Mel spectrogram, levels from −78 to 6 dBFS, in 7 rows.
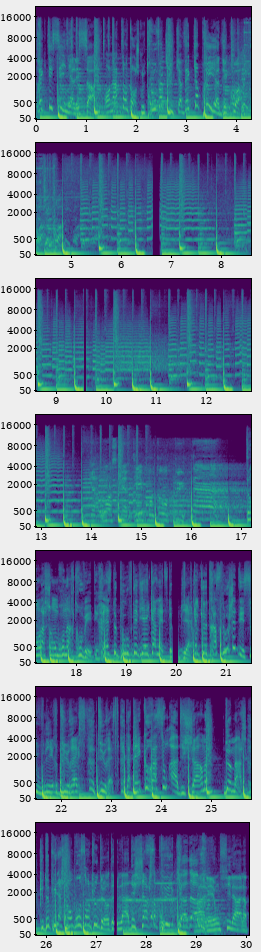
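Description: A likely Bluetooth stall, where held-up packets left the headphones' buffer empty until resent data arrived, recurs four times in this audio. Playback drops to silence at 6.63 to 6.78 s (152 ms), 9.55 to 9.61 s (57 ms), 19.93 to 20.05 s (121 ms) and 27.36 to 27.42 s (64 ms). After each gap the sound resumes as an abrupt hard cut rather than a fade.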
